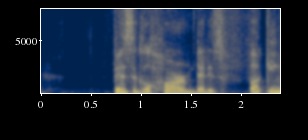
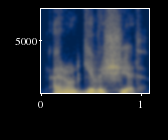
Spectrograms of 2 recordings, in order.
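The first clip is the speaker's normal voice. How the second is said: usual speaking voice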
